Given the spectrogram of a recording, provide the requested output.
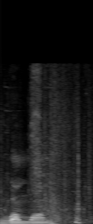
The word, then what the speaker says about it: Wom Wom: Look, made of metal look here's Wom Wom. That's Wom Wom? Ironic. That's Wom Wom. Wait, how do you spell it?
